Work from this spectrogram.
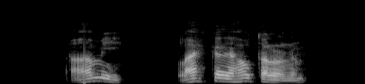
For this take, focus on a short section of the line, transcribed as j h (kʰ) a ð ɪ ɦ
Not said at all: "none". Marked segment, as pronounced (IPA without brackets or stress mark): k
